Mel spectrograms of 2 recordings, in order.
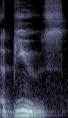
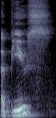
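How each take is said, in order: First: The word ends with a buzzing z sound. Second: The word ends with a hissing s sound. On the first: It is the verb. "abuse with Z" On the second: It is the noun. "the noun with S"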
